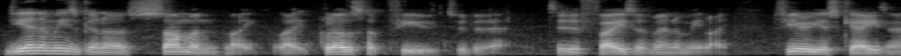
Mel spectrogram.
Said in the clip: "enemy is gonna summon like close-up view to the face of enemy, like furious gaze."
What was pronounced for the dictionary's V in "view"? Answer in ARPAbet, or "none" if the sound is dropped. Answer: F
